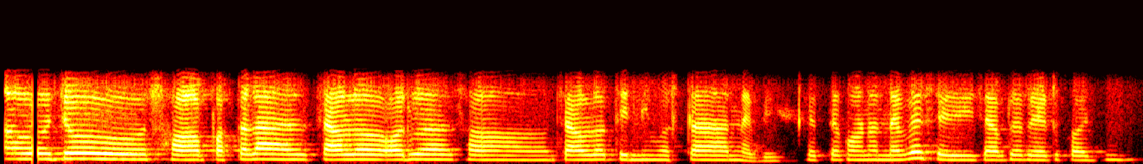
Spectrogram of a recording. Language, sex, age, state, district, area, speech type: Odia, female, 45-60, Odisha, Dhenkanal, rural, conversation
